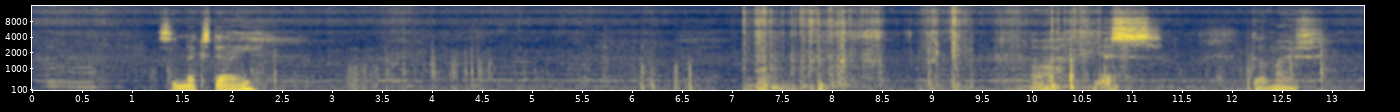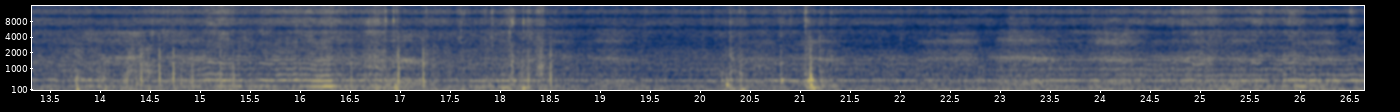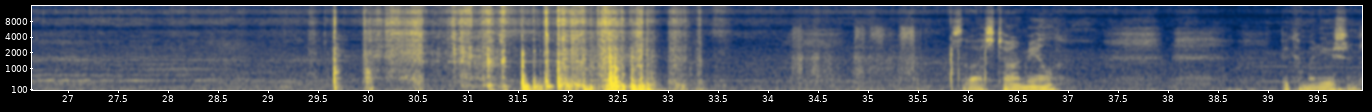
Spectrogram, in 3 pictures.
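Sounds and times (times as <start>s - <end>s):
bees buzzing: 8.6s - 30.0s
rustling and knocking: 29.6s - 33.4s.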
